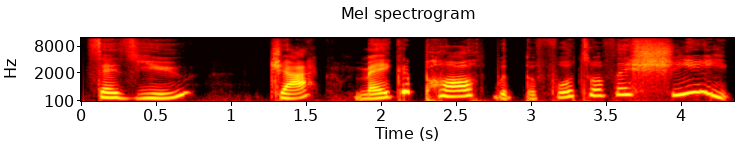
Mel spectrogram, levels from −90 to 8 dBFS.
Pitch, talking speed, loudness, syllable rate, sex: 265 Hz, 165 wpm, -18 LUFS, 3.9 syllables/s, female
